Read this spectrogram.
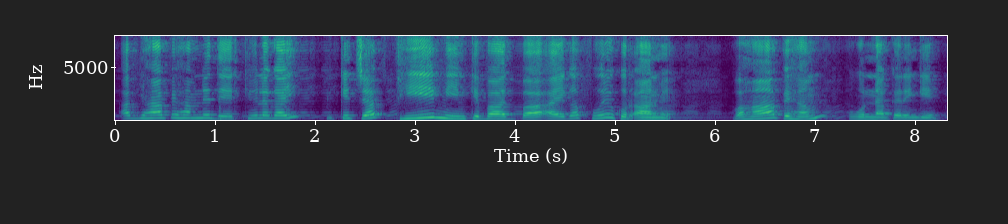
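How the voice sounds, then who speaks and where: Woman tajweed teacher, high mellow voice, spells out letters and vowels before slow melodic recitation.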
